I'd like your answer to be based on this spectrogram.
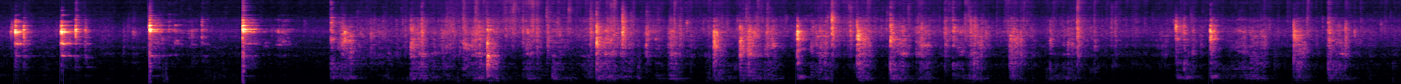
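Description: Onion, ginger, garlic and green chilli fry for a Kerala-style fish curry while a spatula scrapes the pan in quick rhythmic strokes over a light sizzle, after a few sharp taps at the start.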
